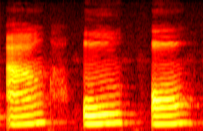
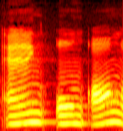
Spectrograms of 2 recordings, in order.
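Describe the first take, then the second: First: Northern French pure nasal vowels; northern French accent. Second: Southern French nasal vowels with a slight NG tail; southern French accent. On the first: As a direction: say the nasals as in northern France, no consonant tail. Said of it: "l'accent du nord". (accent du nord de la France) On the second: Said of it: "avec mon accent du sud". (accent du sud de la France) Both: Shown as a demonstration.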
